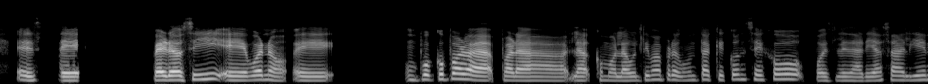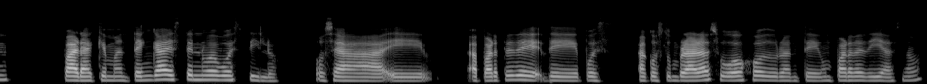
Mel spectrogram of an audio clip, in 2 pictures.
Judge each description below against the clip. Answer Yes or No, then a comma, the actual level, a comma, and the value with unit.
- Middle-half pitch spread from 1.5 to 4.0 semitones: Yes, narrow, 2.6 semitones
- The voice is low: No, medium, 185 Hz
